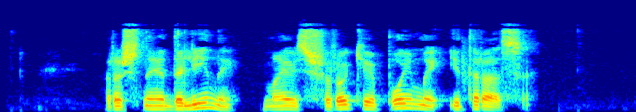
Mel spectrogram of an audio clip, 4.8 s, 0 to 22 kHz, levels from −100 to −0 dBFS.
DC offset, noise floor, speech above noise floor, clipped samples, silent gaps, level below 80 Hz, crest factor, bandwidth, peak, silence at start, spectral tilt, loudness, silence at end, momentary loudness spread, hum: under 0.1%; -79 dBFS; 49 dB; under 0.1%; none; -72 dBFS; 20 dB; 9.6 kHz; -12 dBFS; 0.8 s; -4 dB/octave; -30 LUFS; 0.8 s; 7 LU; none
